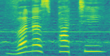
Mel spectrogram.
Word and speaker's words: Vanaspati: Vanaspati. How do I pronounce that, Barney? Vanaspati. Vanaspati? Vanaspati. Va or v? V. Venice. Vanaspati.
